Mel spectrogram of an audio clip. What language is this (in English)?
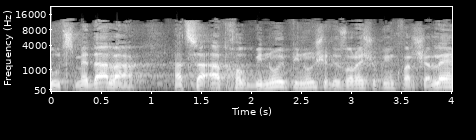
Hebrew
